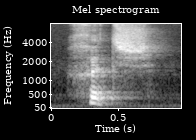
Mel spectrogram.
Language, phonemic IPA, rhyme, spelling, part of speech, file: Dutch, /ɣʏts/, -ʏts, guts, noun / verb, Nl-guts.ogg
- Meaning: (noun) 1. gouge, a suddenly flowing quantity of fluid 2. a chisel type with a hollow beak; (verb) inflection of gutsen: first-person singular present indicative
